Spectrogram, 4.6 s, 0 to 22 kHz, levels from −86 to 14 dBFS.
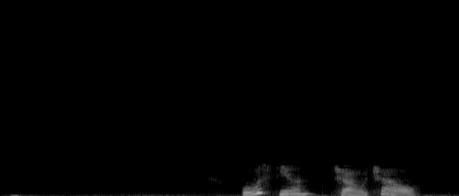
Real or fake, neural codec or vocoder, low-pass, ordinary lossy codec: fake; codec, 16 kHz, 0.5 kbps, X-Codec, WavLM features, trained on Multilingual LibriSpeech; 3.6 kHz; MP3, 24 kbps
